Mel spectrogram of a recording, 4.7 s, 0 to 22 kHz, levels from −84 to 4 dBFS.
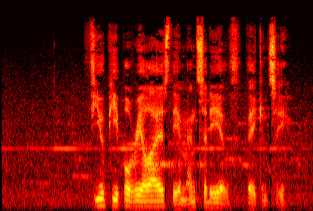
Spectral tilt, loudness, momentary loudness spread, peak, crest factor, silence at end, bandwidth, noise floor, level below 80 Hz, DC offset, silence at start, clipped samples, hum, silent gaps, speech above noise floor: -1.5 dB/octave; -22 LUFS; 9 LU; -2 dBFS; 22 dB; 0.35 s; 16 kHz; -52 dBFS; -62 dBFS; under 0.1%; 0.8 s; under 0.1%; none; none; 29 dB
